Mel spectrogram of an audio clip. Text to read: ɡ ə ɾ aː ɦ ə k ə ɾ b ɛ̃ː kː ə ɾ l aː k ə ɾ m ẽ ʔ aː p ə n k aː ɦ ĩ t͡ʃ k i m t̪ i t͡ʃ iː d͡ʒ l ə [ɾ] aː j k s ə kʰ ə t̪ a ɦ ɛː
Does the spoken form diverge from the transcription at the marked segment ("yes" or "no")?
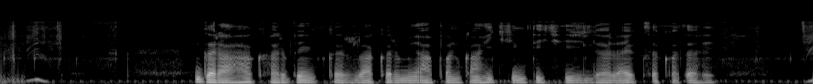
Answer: no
